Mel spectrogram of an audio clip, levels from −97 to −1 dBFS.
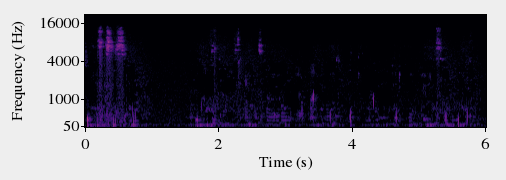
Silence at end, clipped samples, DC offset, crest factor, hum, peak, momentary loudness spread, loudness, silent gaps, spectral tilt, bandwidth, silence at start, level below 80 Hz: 0 s; under 0.1%; under 0.1%; 28 dB; none; -36 dBFS; 17 LU; -58 LUFS; none; -1.5 dB/octave; 15.5 kHz; 0 s; -82 dBFS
